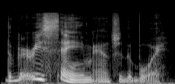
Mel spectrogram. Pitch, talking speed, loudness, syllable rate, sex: 145 Hz, 205 wpm, -18 LUFS, 5.6 syllables/s, male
